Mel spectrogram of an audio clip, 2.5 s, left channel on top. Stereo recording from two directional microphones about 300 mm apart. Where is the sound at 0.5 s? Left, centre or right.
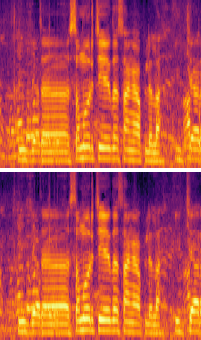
Centre.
